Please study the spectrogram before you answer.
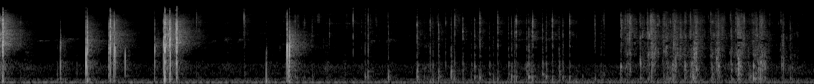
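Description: A small clear plastic Nestlé water bottle, partly filled with water and capped, is squeezed and crinkled with the fingertips and turned in the hands. Sharp, bright plastic snaps ring out over the first three seconds, then give way to quieter, denser crackling that grows busier after about six seconds.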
